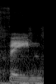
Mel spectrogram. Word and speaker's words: Wien: w i n which is pronounced vin because um in Vienna if you're if you're if you're in Vienna and someone says welcome to Vienna they normally say common in V. It's just known as Vin uh Rapid Vienna.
